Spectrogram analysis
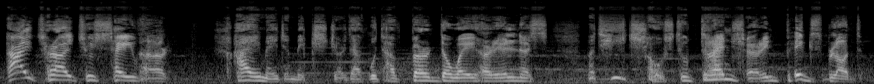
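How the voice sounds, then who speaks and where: An actor playing a proud, bitter outcast warlock in a video game, measured and disdainful. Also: male voice, on the high side, lively intonation, vocal fry, pushed and bright, slight background noise, full character voice. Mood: bitter defence. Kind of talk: video game character acting.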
